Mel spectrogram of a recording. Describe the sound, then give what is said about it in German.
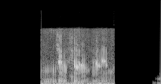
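A frog's call used as the sound of the Imp, a brown enemy creature in a game: one rough, guttural croak lasting about a second, with a warbling, growl-like tone, followed by silence and a brief low rumble. “Das ist tatsächlich ein Frosch.”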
